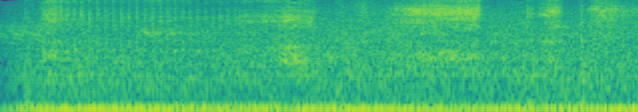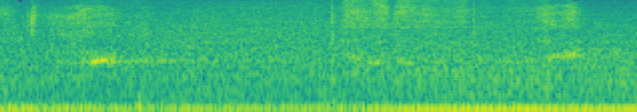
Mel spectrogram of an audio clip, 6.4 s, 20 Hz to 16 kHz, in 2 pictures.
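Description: Blue McLaren's twin-turbo V8 idling with a steady low hum, getting a little louder about five seconds in.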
